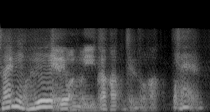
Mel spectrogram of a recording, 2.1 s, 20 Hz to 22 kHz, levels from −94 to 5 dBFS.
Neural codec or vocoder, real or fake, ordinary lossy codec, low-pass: codec, 16 kHz, 0.5 kbps, FreqCodec, smaller model; fake; none; none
